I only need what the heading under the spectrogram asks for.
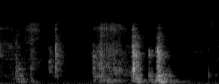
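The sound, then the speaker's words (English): A bed rail squeaks and creaks against a bed frame as someone leans on it, in several uneven bursts over a couple of seconds, fairly quiet, with no talking. “I'm leaning on the bed rail and it's squeaking against the bed.”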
